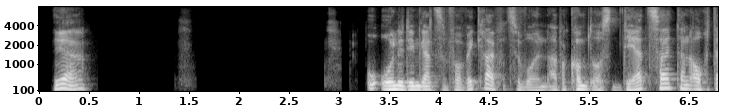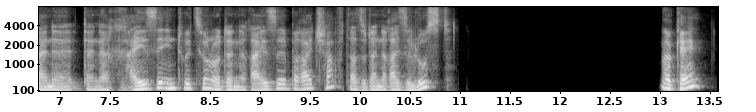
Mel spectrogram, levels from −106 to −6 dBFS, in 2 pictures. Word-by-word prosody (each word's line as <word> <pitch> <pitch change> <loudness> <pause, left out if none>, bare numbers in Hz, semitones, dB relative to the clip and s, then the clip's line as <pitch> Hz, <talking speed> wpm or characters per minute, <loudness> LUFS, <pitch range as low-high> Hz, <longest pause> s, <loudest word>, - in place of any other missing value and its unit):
Ja. 145 -1 +2 2.8
O - - -1
Ohne 125 0 +6
dem 120 0 +3
Ganzen 115 -4 -2
vorweggreifen 130 +6 -3
zu 110 -5 -7
wollen, 100 +2 -7
aber 110 0 -7
kommt 120 -3 0
aus 105 - -3
der 105 +7 -1
Zeit 165 +1 +1
dann 140 - 0
auch 125 -1 -1
deine 110 -1 0
deine 105 -3 -4
Reiseintuition 160 - +2
oder 120 - +3
deine 105 -3 -1
Reisebereitschaft, 145 - -1
also, 110 -2 -1
deine 110 0 -1
Reiselust? 115 - 0 2.1
Okay. 160 +10 +4
120 Hz, 110 wpm, -23 LUFS, 110-150 Hz, 2.8 s, Ohne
